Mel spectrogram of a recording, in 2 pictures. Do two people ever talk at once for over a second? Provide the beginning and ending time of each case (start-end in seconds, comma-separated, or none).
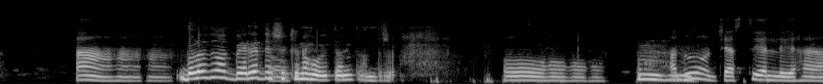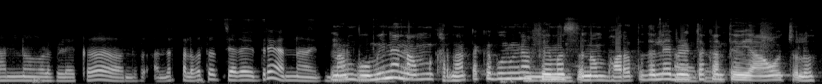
none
